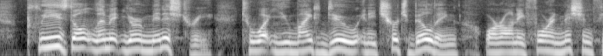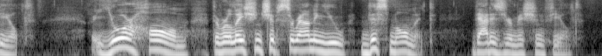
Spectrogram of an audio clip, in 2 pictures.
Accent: Alabama, United States; At the church I grew up at in Alabama, I had the privilege of getting to know a woman named Mrs. Ross.

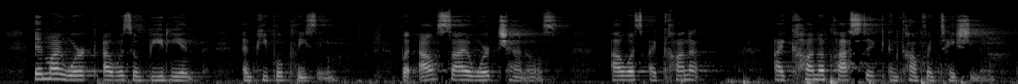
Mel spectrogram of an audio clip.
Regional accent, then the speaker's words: Richmond, Virginia, United States; Growing up in Richmond, Virginia, born out of wedlock to a young teenage mother, my grandparents watched me while my mother pursued her education.

